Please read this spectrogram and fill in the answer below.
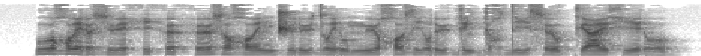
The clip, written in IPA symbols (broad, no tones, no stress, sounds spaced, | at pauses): u ʁ u e̯ ɾ ø z y e̯ h i h ø h ø z o ʁ o e̯ n d͡ʒ y ɾ y d o e̯ ɾ u m y χ o z i o̯ ɾ y ɡ e lʲ ɡ y ʁ d i s ø o̯ kʲ ɑ e̯ x i e̯ ɾ o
